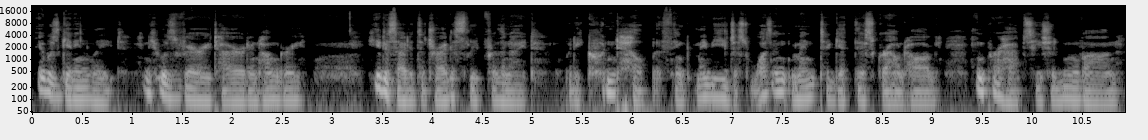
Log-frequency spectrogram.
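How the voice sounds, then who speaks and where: A man reads a children's story aloud in a deep, very husky voice. The narration is calm, scripted and meant for bedtime listening, at a normal speed.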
